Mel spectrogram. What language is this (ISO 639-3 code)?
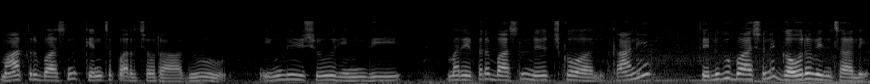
tel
